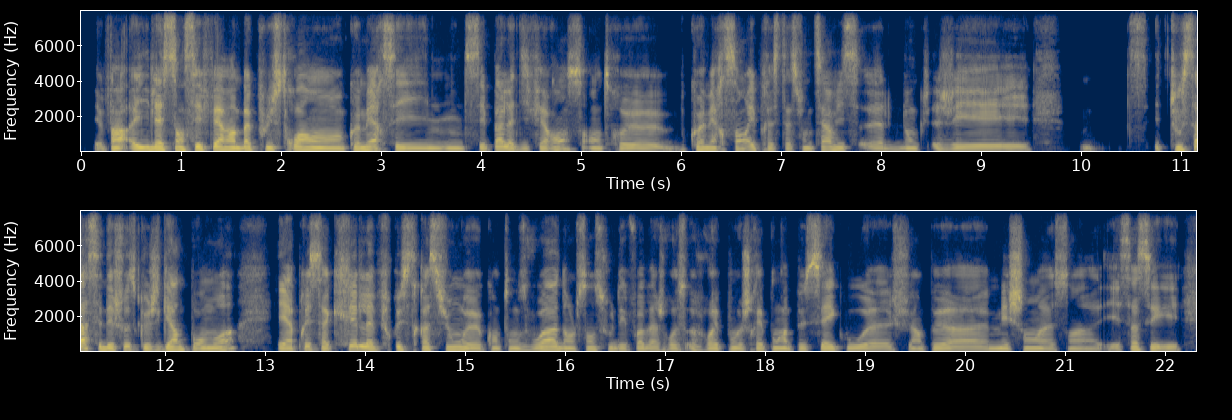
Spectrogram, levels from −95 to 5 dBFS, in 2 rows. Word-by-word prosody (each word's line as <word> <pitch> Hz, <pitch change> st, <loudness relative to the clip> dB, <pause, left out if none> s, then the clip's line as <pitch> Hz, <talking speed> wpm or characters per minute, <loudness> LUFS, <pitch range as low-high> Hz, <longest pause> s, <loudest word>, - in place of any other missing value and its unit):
heu, -, -, -6 dB
enfin, -, -, +5 dB
il 125 Hz, 0 st, +6 dB
est 125 Hz, -, +9 dB
censé 130 Hz, +1 st, +5 dB
faire 135 Hz, +2 st, +6 dB
un 120 Hz, -, +8 dB
bac+3 125 Hz, +2 st, +2 dB
en 115 Hz, -4 st, +4 dB
commerce 130 Hz, +9 st, +1 dB
et 125 Hz, -, +3 dB
il 110 Hz, -2 st, 0 dB
il 105 Hz, 0 st, -2 dB
ne -, -, -4 dB
sait 110 Hz, +1 st, -2 dB
pas 140 Hz, +6 st, +1 dB
la 130 Hz, -5 st, +2 dB
différence 120 Hz, +8 st, -2 dB
entre, 110 Hz, +1 st, -3 dB
heu, 100 Hz, -8 st, -3 dB, 0.2 s
commerçant 130 Hz, +5 st, -1 dB
et 140 Hz, -, 0 dB
prestation 115 Hz, -2 st, -5 dB
de 110 Hz, -, -7 dB
service. 130 Hz, -6 st, -2 dB
Heu, 105 Hz, +2 st, -6 dB
l 100 Hz, +2 st, -12 dB
donc 105 Hz, -1 st, -5 dB
j'ai 95 Hz, -2 st, -2 dB, 0.6 s
m -, -, -13 dB, 0.4 s
s -, -, -10 dB
et -, -, -8 dB
tout 130 Hz, -, 0 dB
ça, 165 Hz, +8 st, +5 dB
c'est 170 Hz, -6 st, 0 dB
des 120 Hz, -2 st, +4 dB
choses 155 Hz, +4 st, -1 dB
que 120 Hz, -, -1 dB
je 100 Hz, -2 st, -1 dB
garde 130 Hz, +3 st, +2 dB
pour 115 Hz, -4 st, -2 dB
moi 125 Hz, -, 0 dB, 0.4 s
et 115 Hz, -, +4 dB
après, 105 Hz, +9 st, 0 dB
ça 120 Hz, -7 st, +1 dB
crée 170 Hz, +8 st, +1 dB
de 155 Hz, -, +5 dB
la 135 Hz, -2 st, +4 dB
frustration, 130 Hz, +1 st, 0 dB
heu, 105 Hz, -2 st, 0 dB
quand 105 Hz, 0 st, -7 dB
on 105 Hz, -1 st, -2 dB
se 95 Hz, -, -9 dB
voit 130 Hz, +7 st, +2 dB
dans 110 Hz, -3 st, -2 dB
le 100 Hz, -, -5 dB
sens 120 Hz, +2 st, -3 dB
où, -, -, -4 dB
des 100 Hz, -1 st, -7 dB
fois, 115 Hz, -, -4 dB
bah, 100 Hz, -2 st, -5 dB
je 100 Hz, -, -6 dB
reç 100 Hz, -2 st, -5 dB
je 105 Hz, -2 st, -10 dB
réponds 110 Hz, +1 st, -3 dB
je 105 Hz, -, +1 dB
réponds 110 Hz, -1 st, -4 dB
un 105 Hz, -, 0 dB
peu 110 Hz, +3 st, -7 dB
sec 120 Hz, +3 st, +2 dB
ou, 110 Hz, -1 st, -2 dB
heu, 95 Hz, -2 st, -6 dB
je -, -, -10 dB
suis 100 Hz, -, -9 dB
un 95 Hz, -, -6 dB
peu, 115 Hz, +2 st, -3 dB
heu, 95 Hz, 0 st, -5 dB
méchant, 105 Hz, +2 st, +1 dB
heu, 90 Hz, -2 st, -7 dB
sans, 90 Hz, 0 st, -7 dB
heu -, -, -12 dB
et 85 Hz, +3 st, -8 dB
ça, 125 Hz, +6 st, -2 dB
c'est, 100 Hz, -6 st, -2 dB
110 Hz, 225 wpm, -21 LUFS, 100-125 Hz, 0.6 s, est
